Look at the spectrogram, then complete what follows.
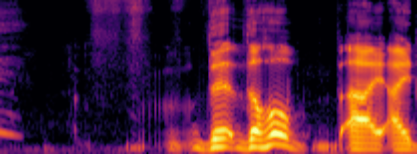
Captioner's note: laughs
